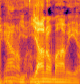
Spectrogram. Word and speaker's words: Yanomami: I may have put an extra syllable. I think it's Yana. Yanomami, sorry. – Yanomami.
